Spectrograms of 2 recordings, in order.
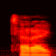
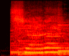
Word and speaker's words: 잘할: 있을 때 잘할 걸 그랬어. 있을 때 잘할 걸 그랬어. Let's watch the video first. This part. 있을 때 잘할 걸 잘할 걸.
